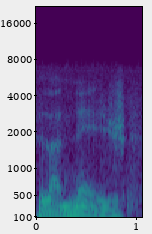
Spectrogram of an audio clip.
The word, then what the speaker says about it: Laneige: The name comes from French La Neige, which translates into the snow.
